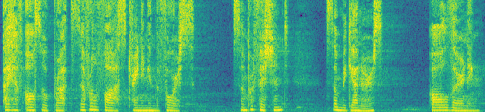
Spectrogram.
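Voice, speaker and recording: A solemn alien mystic woman, with a soft, dark and heavily husky voice. She speaks in clipped, stilted, serene statements of certainty, ringing in a long reverberant space. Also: on the low side, fairly even intonation. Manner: formal, clipped, measured, stilted phrasing. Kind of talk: scripted video game dialogue.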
